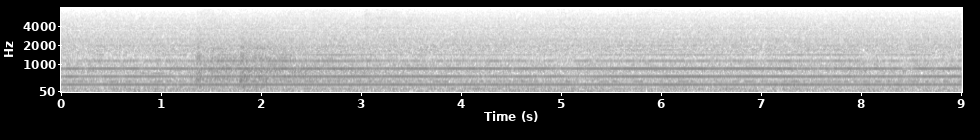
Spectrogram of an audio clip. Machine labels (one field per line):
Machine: fan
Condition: normal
